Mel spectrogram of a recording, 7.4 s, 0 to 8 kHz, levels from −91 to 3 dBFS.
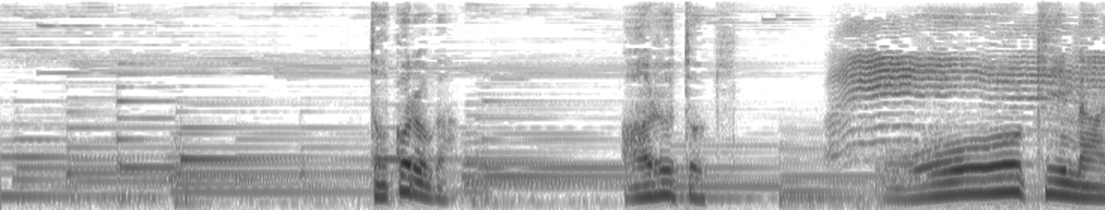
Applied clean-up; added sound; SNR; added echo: none; none; none; none.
